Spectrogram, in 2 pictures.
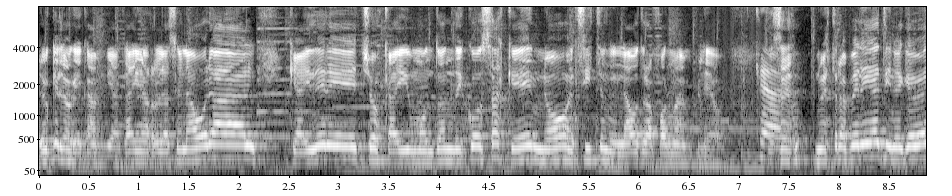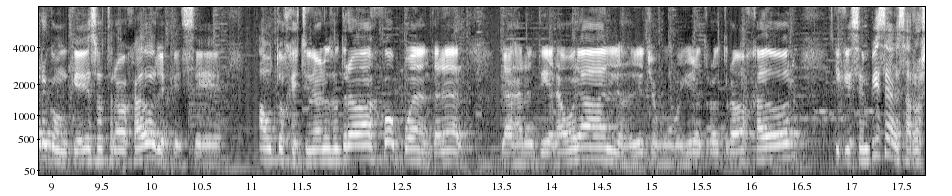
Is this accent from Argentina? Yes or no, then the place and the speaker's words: yes; Ituzaingó, Buenos Aires Province, Argentina; born there; yo soy nacido en Ituzaingó, en el barrio Villa Irupé, pero tengo una conexión con esta zona porque mi mamá vino de España en el año 51 a vivir a este barrio.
